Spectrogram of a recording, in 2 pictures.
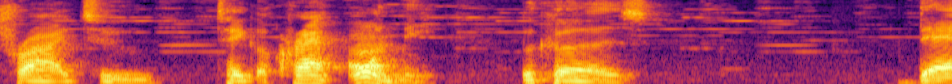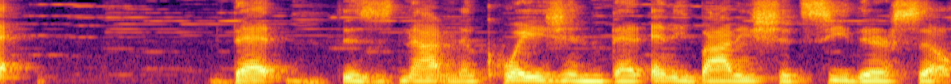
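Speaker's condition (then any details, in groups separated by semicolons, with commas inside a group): No condition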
